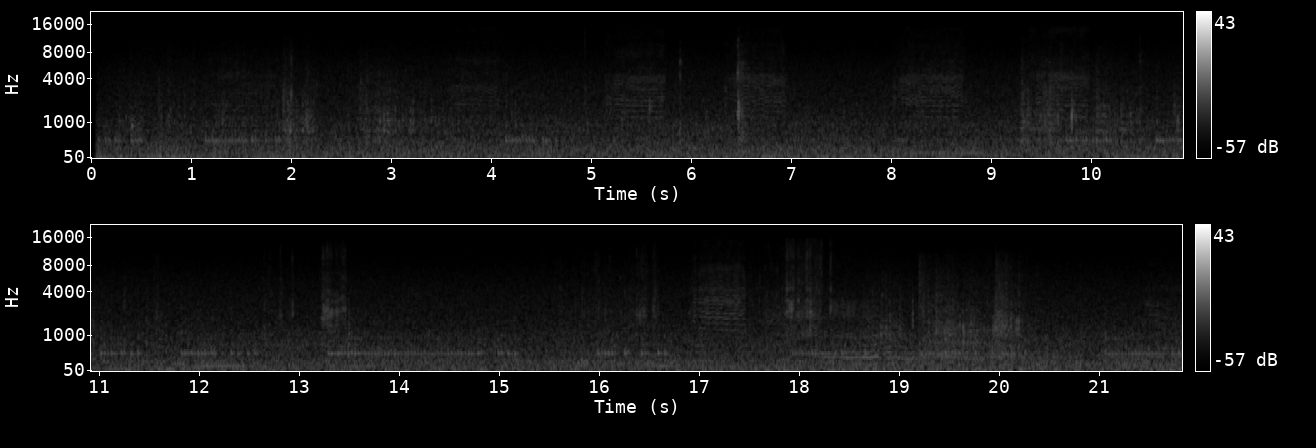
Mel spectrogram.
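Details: A bee in a poppy flower buzzes in bursts, a droning hum that swells and fades over a low background rumble.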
